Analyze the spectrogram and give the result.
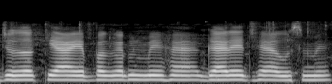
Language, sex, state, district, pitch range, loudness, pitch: Hindi, female, Bihar, Katihar, 205-210 Hz, -13 LUFS, 210 Hz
